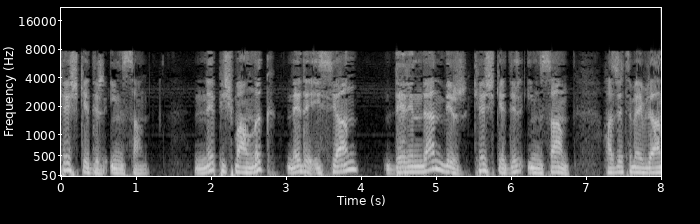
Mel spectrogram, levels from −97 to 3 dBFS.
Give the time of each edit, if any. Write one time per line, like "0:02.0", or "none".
0:03.0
